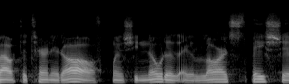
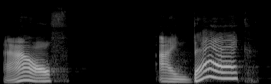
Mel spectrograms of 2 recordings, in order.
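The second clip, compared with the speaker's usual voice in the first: put-on raised, higher girl's call; 8 semitones higher, 4 dB louder, much slower than usual. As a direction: call up the stairs. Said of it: "she called".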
